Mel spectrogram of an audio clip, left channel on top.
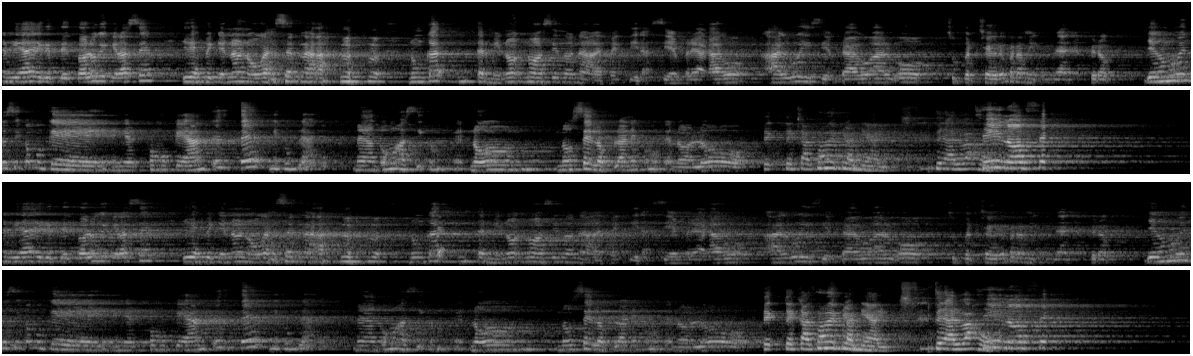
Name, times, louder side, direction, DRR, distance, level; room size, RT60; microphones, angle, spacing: voice 1, 0.0-11.1 11.4-19.4 21.7-22.3, left 5 dB, 60° left, 6 dB, 0.5 m, -31 dB
voice 2, 19.5-21.8, right 6 dB, 45° right, 11 dB, 0.4 m, -28 dB
14.5 x 14.5 x 2.3 m, 2.9 s
head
